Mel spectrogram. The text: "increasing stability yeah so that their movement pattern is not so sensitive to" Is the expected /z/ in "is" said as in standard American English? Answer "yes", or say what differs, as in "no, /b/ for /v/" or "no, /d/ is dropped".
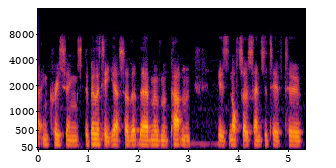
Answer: yes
